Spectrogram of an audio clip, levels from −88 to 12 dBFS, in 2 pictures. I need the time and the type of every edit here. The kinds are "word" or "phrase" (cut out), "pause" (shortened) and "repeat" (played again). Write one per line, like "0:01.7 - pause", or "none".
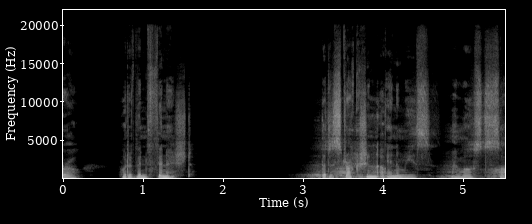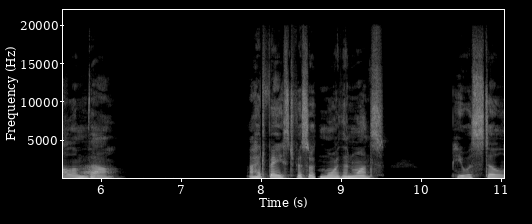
0:04.0 - word
0:08.7 - word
